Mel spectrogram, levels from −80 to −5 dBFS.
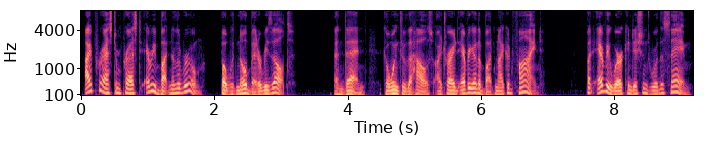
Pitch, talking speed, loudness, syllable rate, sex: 130 Hz, 220 wpm, -18 LUFS, 7.2 syllables/s, male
